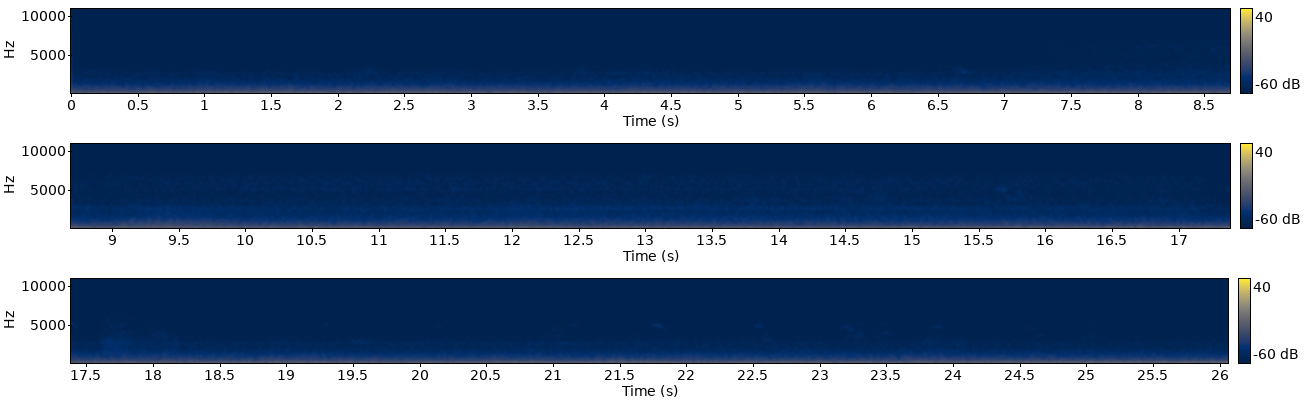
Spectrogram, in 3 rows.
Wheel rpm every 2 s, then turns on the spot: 0, 0, 0, 0, 0, 0, 0, 0, 0, 0, 0, 0, 0.
none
